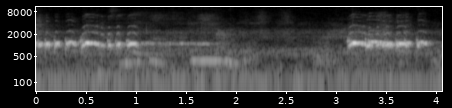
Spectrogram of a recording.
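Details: Loud local zebra dove said to silence rivals, delivering a long rolling, trilled coo that tails off, then after a pause another bubbling phrase, with a faint lower note between them.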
